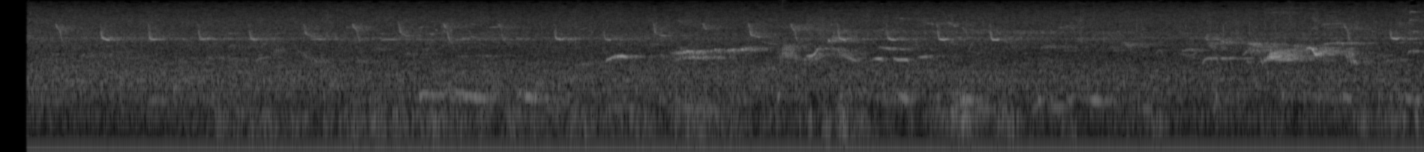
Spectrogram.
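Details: Greylag goose chicks feeding at the Munich Botanical Garden, Germany; thin, rising peeps scattered through steady background noise, with a regular high ticking from another source throughout.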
